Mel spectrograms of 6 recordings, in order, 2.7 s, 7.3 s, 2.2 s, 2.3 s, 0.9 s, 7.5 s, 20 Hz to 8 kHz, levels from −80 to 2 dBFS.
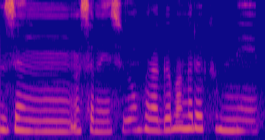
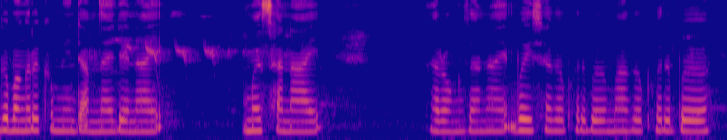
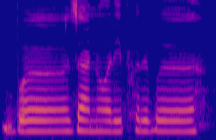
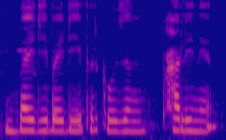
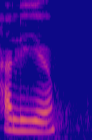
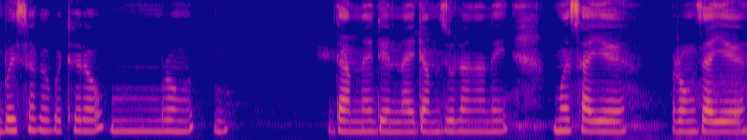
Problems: constant background noise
